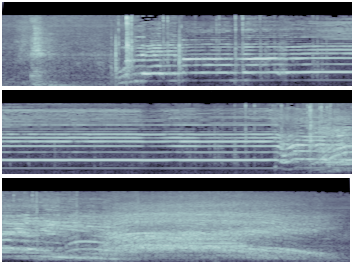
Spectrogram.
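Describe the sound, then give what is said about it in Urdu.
A crowd at a religious gathering honouring Ali shouts a slogan in unison. A long, steady held vocal tone leads into a loud, massed shout of many voices that stays strong until near the end. “اب نیاز دے دیجئے اور ایک ایسا نعرہ لگا دیجئے کہ دنیا والوں کو پتہ چل جائے کہ ہم علی والے”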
